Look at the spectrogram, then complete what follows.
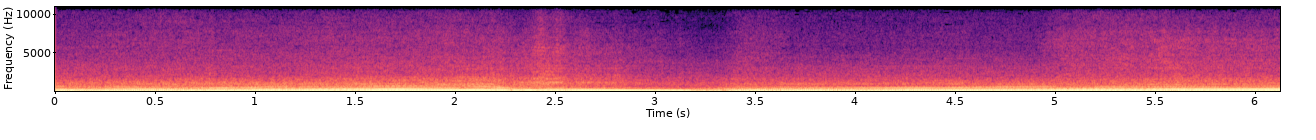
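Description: Carbureted four-cylinder engine of a 1977 Dodge Colt (Mitsubishi Lancer), heard from inside the cabin, pulling through the gears: the engine note climbs, drops sharply at an upshift about two and a half seconds in, then climbs again more slowly in the next gear.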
